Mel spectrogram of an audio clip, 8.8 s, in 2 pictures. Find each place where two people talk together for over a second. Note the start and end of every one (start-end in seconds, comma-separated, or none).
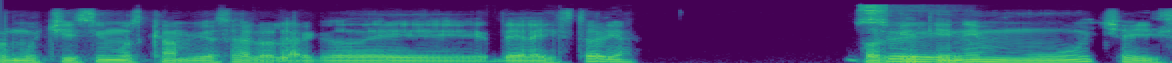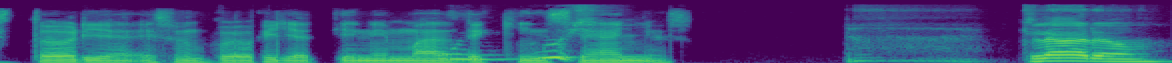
none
